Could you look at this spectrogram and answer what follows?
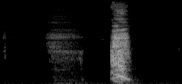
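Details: Adult woman with Tourette syndrome producing an uncontrollable vocal tic, then trying to suppress it; vocal tic.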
